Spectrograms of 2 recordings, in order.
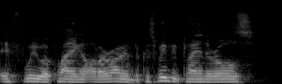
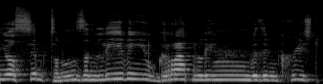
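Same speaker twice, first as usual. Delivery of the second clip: Victorian dandy voice; 7 semitones higher than usual. Acted. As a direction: read it like a fluting Victorian dandy. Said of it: "in your Victorian dandy voice".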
